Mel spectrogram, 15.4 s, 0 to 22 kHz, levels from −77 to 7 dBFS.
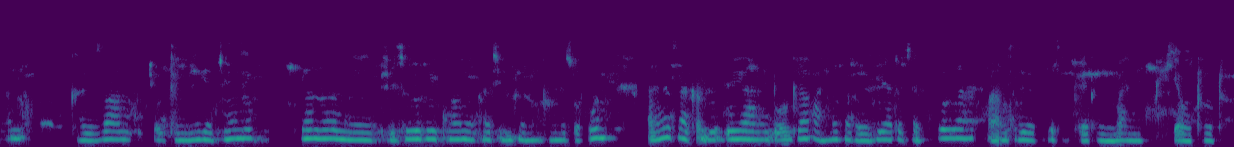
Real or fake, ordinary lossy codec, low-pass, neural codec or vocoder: fake; Opus, 24 kbps; 7.2 kHz; codec, 24 kHz, 3 kbps, HILCodec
